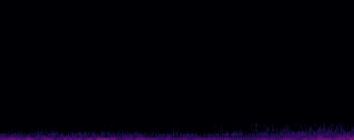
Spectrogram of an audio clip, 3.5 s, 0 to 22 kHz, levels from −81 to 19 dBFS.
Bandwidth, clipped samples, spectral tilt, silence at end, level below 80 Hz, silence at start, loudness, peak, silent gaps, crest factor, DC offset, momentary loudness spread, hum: 15.5 kHz; under 0.1%; -8 dB/octave; 0 s; -68 dBFS; 0 s; -60 LUFS; -46 dBFS; none; 14 dB; under 0.1%; 5 LU; 50 Hz at -65 dBFS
